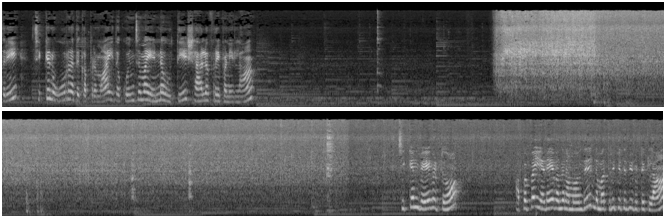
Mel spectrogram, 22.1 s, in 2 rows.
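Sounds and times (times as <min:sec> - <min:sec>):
chicken sizzling in hot oil: 0:08.2 - 0:22.0.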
